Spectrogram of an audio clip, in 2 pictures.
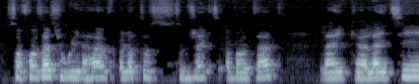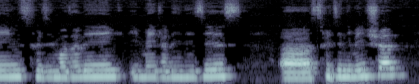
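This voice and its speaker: A woman's voice: medium pitch, steady tone, normal speed, dark tone, a little hiss or hum, poor audio. A woman presenting a school's program in a webinar, talking hesitantly with many filler sounds.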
